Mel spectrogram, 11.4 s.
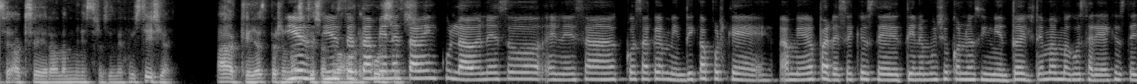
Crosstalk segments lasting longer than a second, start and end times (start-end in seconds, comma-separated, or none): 2.8-4.2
